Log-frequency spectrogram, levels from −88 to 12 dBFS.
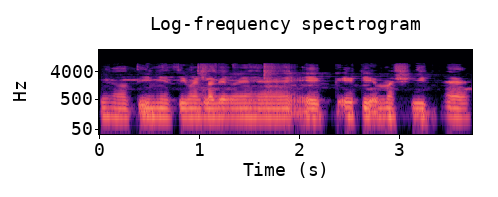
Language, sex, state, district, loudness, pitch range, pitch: Hindi, male, Bihar, Darbhanga, -20 LUFS, 120-125 Hz, 120 Hz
